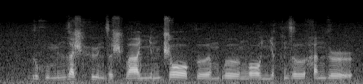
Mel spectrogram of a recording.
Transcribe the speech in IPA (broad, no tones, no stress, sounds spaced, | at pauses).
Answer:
ɡ ə xʷ a m ʉ n d a ʃ h ʉ n z ɤ ʃ b aː ɲ ə n d͡ʒ ɔː k ɤː ə̯ m b ɤː ŋ ɔː ɲ a k n z ɤː h a n d ə˞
